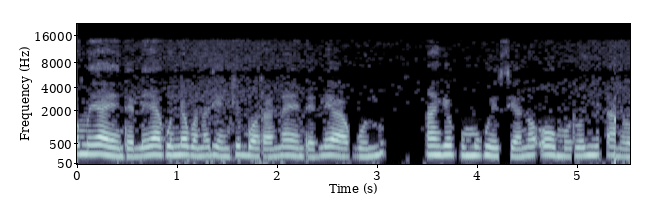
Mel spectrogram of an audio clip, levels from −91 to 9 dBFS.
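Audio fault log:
Throughout: overdone noise removal. A noise reduction stage set far too aggressively suppresses individual frequency bands whenever their level sits near its noise estimate, so the background collapses to near silence scattered with twinkling, chirpy specks. Quieter components of the speech fall below that threshold too and are carved away along with the noise.
5.35 to 5.38 s: damaged data in a compressed stream. For about 30 ms near the very end, corrupted bytes in the encoded stream cause the decoder to misread the affected frame, lose sync and hunt for the next valid frame header. The result is a brief synthetic blip or squawk.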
